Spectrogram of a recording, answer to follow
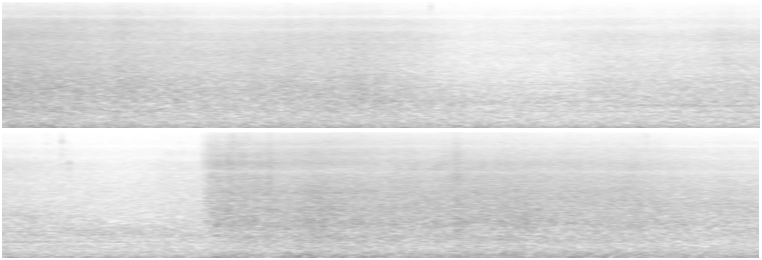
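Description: Ocean surf washing onto a beach, a steady hiss of waves that eases for a few seconds and swells back about six seconds in, over a low rumble of wind on the microphone.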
